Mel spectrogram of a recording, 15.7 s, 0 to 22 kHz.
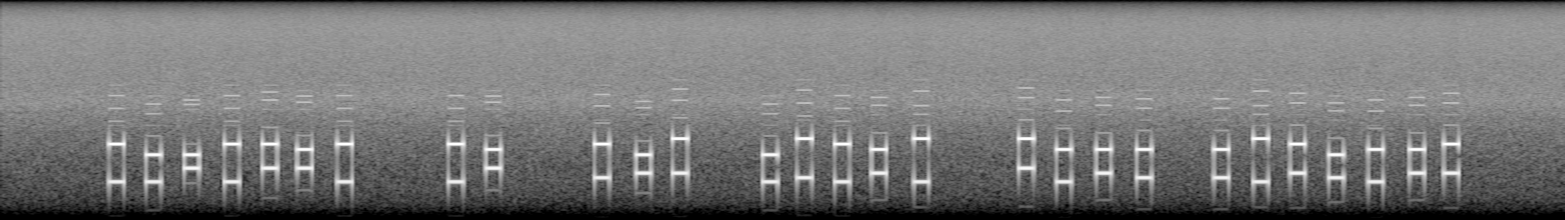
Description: DTMF, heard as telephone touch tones, dialled by hand, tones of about 150 ms. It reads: 31*3#03 30 67C 1B38A D285 5A94289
